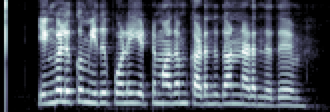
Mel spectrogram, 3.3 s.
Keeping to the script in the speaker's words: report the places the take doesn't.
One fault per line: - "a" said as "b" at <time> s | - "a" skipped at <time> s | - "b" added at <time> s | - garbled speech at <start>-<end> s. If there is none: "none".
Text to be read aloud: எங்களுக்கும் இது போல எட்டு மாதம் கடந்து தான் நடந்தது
none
